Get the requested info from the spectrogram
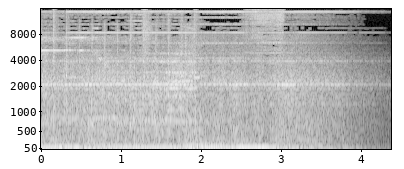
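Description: Intro theme music with a heavy, rumbling bass, fading out over the last second.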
